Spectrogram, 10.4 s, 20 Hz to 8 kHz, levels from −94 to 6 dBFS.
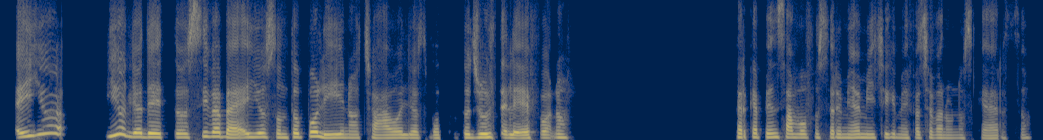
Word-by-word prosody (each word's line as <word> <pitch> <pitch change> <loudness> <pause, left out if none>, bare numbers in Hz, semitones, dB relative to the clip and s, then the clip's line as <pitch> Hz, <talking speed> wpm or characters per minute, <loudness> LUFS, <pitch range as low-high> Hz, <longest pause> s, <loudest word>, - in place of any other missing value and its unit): E - - +4
io 380 - 0 0.4
io 320 +9 +3
gli 235 - +1
ho - - +6
detto: 205 -1 +3
"Sì, 200 +6 -4
vabbè, 225 -7 +3
io 215 +2 +2
son 200 -2 -3
Topolino, 190 -4 +3
ciao" 170 -1 -3
e 175 - -1
gli 175 - -3
ho - - 0
sbattuto 170 +2 -6
giù 195 +2 +5
il 200 0 +4
telefono. 175 +2 0 1.7
Perché 210 +1 -1
pensavo 200 -2 -1
fossero 190 0 -6
i - - -6
miei 180 0 -3
amici, 190 0 -4
che 195 - -7
mi 175 -1 -7
facevano 170 -1 -8
uno 165 0 -14
scherzo. 160 +2 -12
190 Hz, 170 wpm, -23 LUFS, 175-210 Hz, 1.7 s, ho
